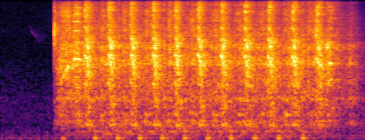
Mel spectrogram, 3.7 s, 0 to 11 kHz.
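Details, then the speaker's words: 1989 Honda NX250, first start attempt on choke: quick even cranking about two pulses a second with sputters that never settle into idle; won't start, carburetor fault. "Oh, that's not good. Huh. That doesn't sound good."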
